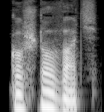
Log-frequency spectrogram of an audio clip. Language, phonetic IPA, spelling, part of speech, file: Polish, [kɔˈʃtɔvat͡ɕ], kosztować, verb, Pl-kosztować.ogg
